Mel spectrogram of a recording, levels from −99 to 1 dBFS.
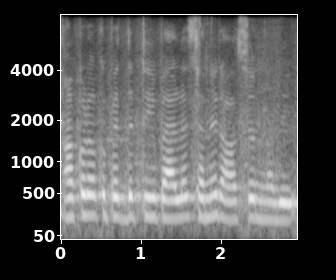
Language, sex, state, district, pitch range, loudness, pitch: Telugu, female, Andhra Pradesh, Annamaya, 205-230 Hz, -14 LUFS, 220 Hz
